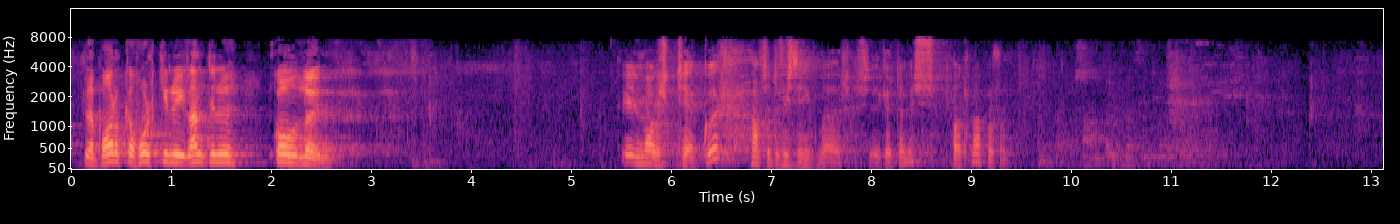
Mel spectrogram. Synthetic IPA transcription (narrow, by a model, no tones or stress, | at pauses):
t̪ʰɪlaðpɔɾkafowl̥cɪnʏilant̪ɪnʏ | koːwðlœːɥm | ɪmawlɪs̚t̪ʰɛːkʏɾ̥aft̪sɛt̪ʏfɪ̥st̪ɪhiŋkma̰ːðʏɾ̥sɪːðɪ̥çʰœɾt̪amɪsfʰawt̪lmaknusɔn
